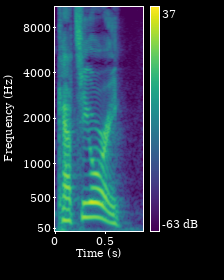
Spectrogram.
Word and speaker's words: Katsuyori: Katsuyori.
